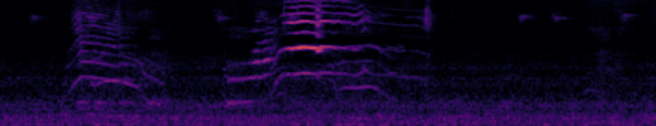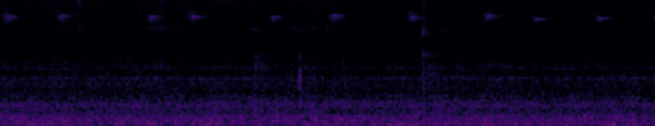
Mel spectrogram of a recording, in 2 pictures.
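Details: Mother cat calling to her kittens with two loud meows in the first few seconds, the second longer and bending downward, then only a steady low hum with faint ticks.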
